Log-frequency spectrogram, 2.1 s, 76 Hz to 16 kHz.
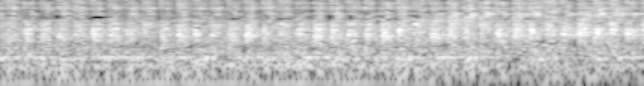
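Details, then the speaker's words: Mitsubishi L300 diesel that would not start because of a broken alternator cable, now running after the cable was replaced and soldered and the van push-started. It gives a typical rapid, regular diesel idle clatter with a steady pulse and no stumbling. "untuk mobilnya sudah hidup seperti ini sudah kita dorong juga tadi karena tidak diketahui untuk akhirnya tadi dicas cuma sebentar malah keburu Bentrok lagi ya seperti itu"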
